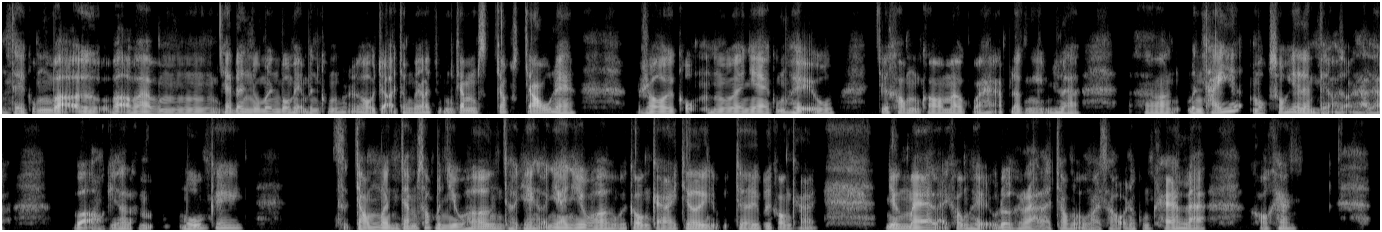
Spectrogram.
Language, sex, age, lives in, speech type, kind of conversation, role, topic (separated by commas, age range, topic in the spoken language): Vietnamese, male, 35-39, Vietnam, conversation, podcast, guest, Làm sao bạn cân bằng việc học với công việc và gia đình?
